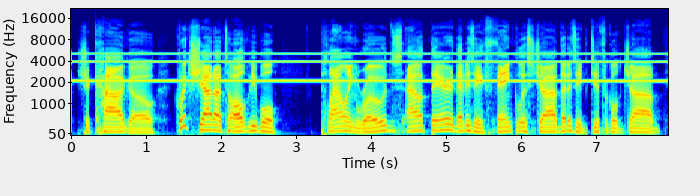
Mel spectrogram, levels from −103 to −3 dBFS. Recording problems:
high-pitched whine; loud; throughout; 2 kHz, 7 dB below the speech

